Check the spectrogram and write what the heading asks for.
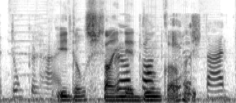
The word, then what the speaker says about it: Dunkelheit: correct pronunciation would be Edelstein der Dunkelheit.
